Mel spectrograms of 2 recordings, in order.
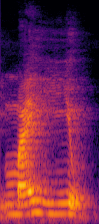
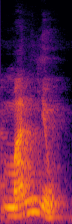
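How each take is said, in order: First: The n merges into the following y sound. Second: The n is pronounced clearly before the y. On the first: The speaker calls it right. "Nunnya tidak jelas atau langsung ke huruf berikutnya" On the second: The speaker calls it wrong. "bukan manyu"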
